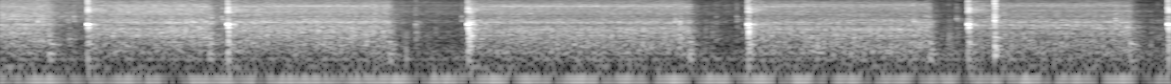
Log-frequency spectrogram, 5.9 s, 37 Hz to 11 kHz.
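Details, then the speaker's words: Philips GC9550 steam generator iron, after replacing the faulty thermal fuse (dirty, sparking contacts) that left the boiler cold: even steam hiss with light pump and valve clicks; steam delivery working properly. "ตอนนี้ไอ้น้ำออกปกติแล้วนะครับ"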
